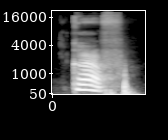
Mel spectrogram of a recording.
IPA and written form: kɑːf (calf)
